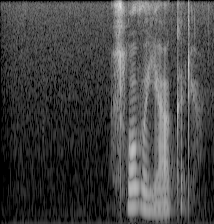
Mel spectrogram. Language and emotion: Russian, neutral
